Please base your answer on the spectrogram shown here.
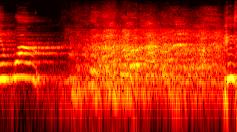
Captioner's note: audience laughing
